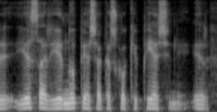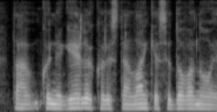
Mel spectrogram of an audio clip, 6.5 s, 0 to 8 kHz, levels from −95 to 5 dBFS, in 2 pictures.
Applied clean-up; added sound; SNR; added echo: none; none; none; none.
